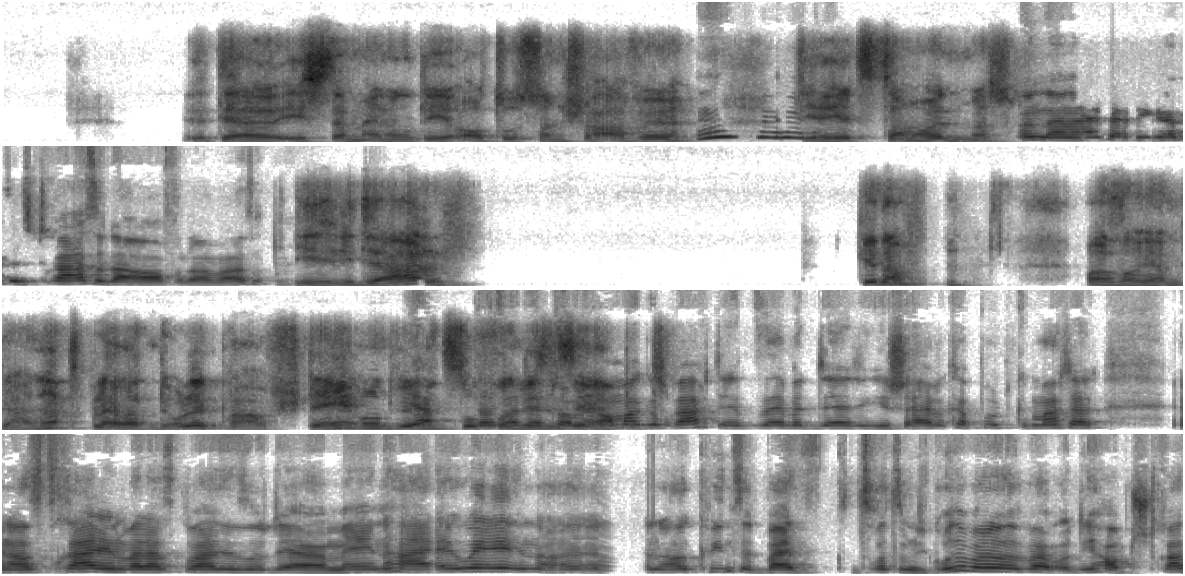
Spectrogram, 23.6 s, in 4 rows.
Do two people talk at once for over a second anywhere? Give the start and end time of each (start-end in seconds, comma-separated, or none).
13.8-15.1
